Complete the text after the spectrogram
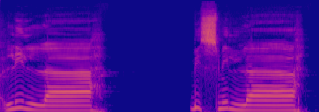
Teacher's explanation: Itu kalau apa yang sebelum lafaz jalal Allah itu dikasrah. Contoh lillah, bismillah, dibaca tipis. Jangan dibaca tebal. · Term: at-tarqiq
